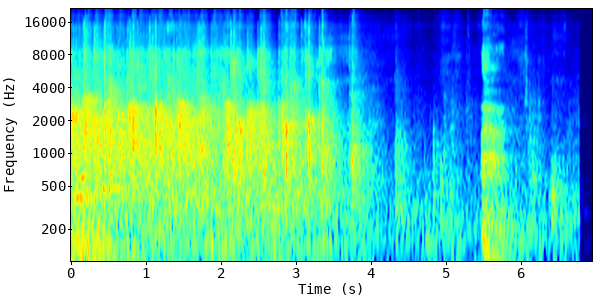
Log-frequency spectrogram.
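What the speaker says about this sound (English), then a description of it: "Let's give a round of applause for Neil." Audience applause at a post-swim interview event, a dense burst of clapping that fades out after a few seconds into scattered claps and quieter room noise.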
